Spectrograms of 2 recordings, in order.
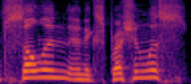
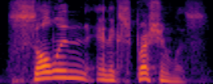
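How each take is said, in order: First: "sullen and expressionless" repeated higher with a doubtful rise; incredulous question. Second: Said in the usual way. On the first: Real, not acted. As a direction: scoff at the phrase, questioning rise. Mocking repeat of article wording.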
